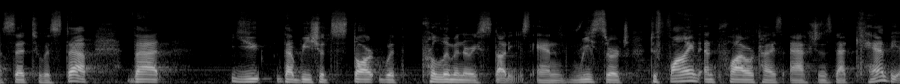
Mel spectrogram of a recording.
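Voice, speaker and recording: Male news reporter, lower voice, measured explainer in live discussion.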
